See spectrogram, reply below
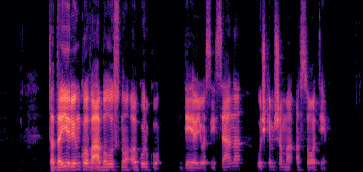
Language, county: Lithuanian, Alytus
